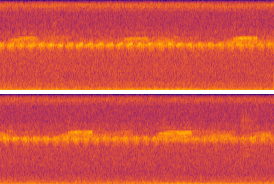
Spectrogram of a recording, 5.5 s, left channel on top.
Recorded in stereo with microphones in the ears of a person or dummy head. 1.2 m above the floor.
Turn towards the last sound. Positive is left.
No sound to turn to.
